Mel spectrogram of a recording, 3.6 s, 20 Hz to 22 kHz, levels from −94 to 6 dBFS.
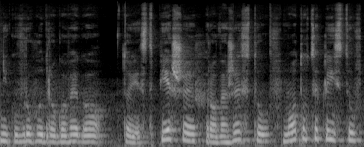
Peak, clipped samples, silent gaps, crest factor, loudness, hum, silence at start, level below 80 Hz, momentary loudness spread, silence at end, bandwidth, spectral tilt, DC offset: -14 dBFS; under 0.1%; none; 16 dB; -30 LUFS; none; 0 s; -58 dBFS; 5 LU; 0 s; over 20 kHz; -4.5 dB/octave; under 0.1%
